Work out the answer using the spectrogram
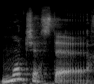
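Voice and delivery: "Manchester" pronounced with a French accent. Naming the city where you might live: french accent on manchester. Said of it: "See the French accent?".

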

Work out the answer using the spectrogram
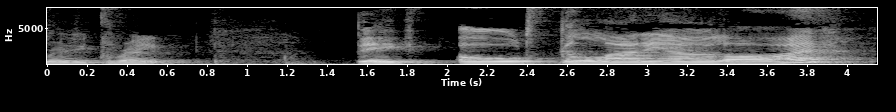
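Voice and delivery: slow, drawn-out fake Australian accent. Describing flowers for a party arrangement, in a fake australian accent. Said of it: "Forgive the Australian accent, cod Australian accent there".

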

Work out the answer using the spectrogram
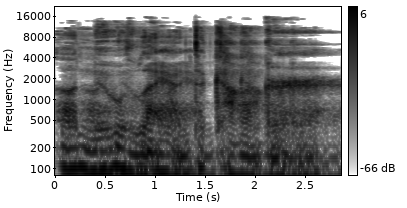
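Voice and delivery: eerie, hissed voice. A narrator reads the line of a haunting voice in a story, hissing voice. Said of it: "the voice hissed".

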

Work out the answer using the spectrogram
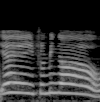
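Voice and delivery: high, sarcastic, fake-hyped cheer. Reacting to a voice heard in the game: sarcastic fake enthusiasm. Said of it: "I sound so hyped about this".

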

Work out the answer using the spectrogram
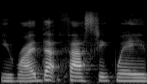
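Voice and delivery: normal talking voice

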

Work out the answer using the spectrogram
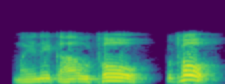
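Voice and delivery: loud, roaring bellowed delivery. To companions still lying down who refuse to move, roared. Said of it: "Somaiya गरजला".

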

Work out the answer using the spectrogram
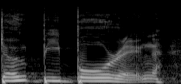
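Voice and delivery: put-on English accent. Quoting Linda's advice to you, in your English accent for Linda. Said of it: "That's my English accent for Linda".

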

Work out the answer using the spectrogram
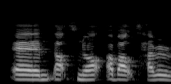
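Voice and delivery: ordinary delivery

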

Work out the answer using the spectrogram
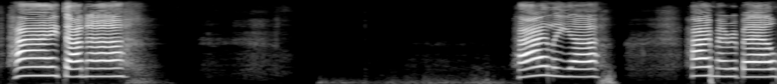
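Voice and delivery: very loud, high and out of breath. Greeting people coming in after an internet connection drop, out of breath. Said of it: "Gosh, I'm out of breath".

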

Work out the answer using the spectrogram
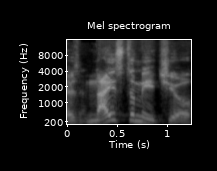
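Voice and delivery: low, put-on Russian accent. Reading out the reply he wrote back, in a Borat-like Russian accent. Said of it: "I'm putting it in his accent".

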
